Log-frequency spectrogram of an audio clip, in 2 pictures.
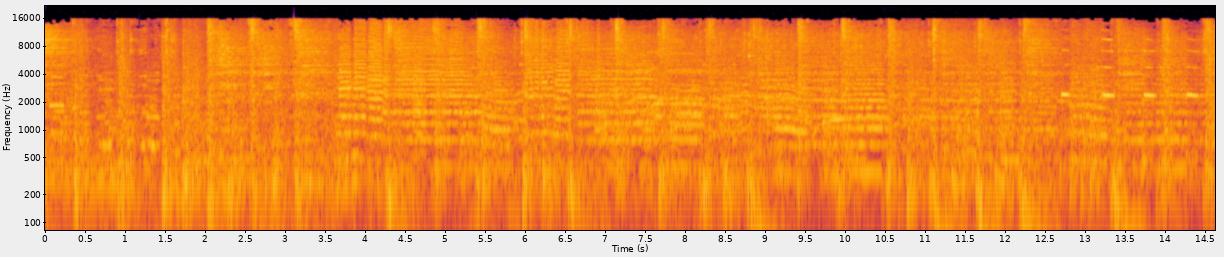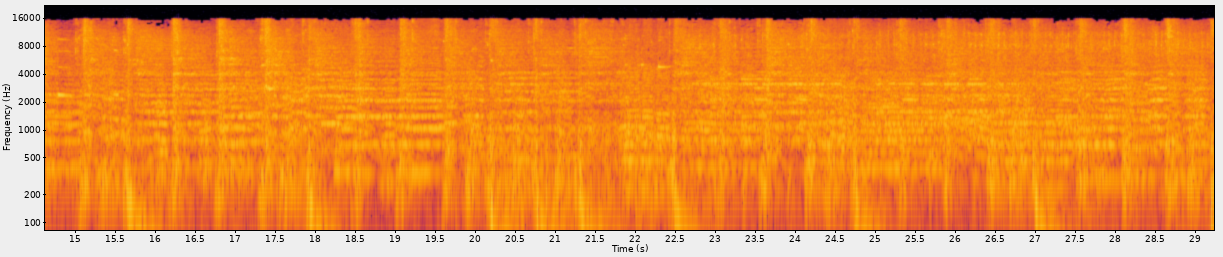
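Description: School marching band playing: trumpets, trombones and sousaphones carry the tune over bass drum, snare drums and cymbals keeping a steady beat.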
